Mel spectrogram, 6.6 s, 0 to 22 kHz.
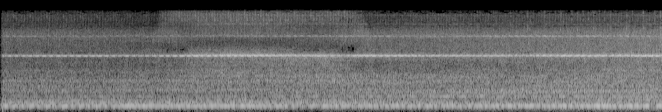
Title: Bruit moteur yj 4.0l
